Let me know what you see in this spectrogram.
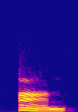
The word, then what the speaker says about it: Anne: Anne, spelt A-double-N-E.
